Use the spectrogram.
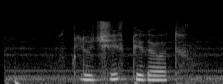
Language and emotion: Russian, neutral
